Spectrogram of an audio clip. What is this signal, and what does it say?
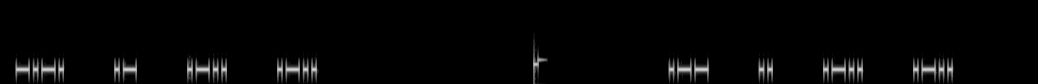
Morse code, heard as a keyed tone, about 27 wpm, spaced as for 13 wpm, 690 Hz. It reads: CALL WILL
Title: 4x Character Spacing - Top 100 Words - 28wpm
